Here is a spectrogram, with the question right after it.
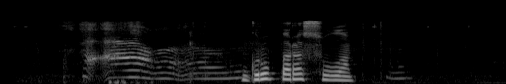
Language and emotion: Russian, neutral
